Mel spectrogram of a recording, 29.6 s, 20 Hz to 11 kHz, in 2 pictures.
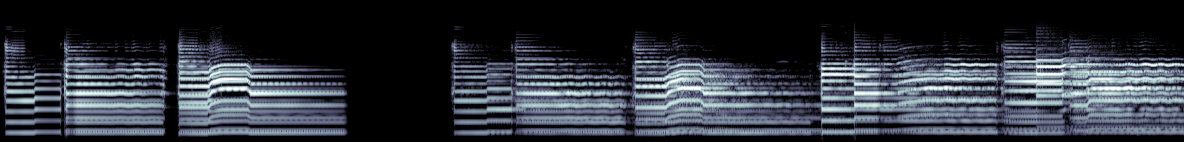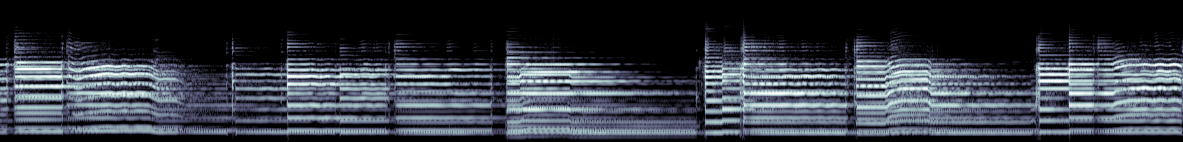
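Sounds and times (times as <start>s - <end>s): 
modern pedal steel guitar with hall reverb: 0.1s - 4.4s, 5.7s - 29.5s.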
